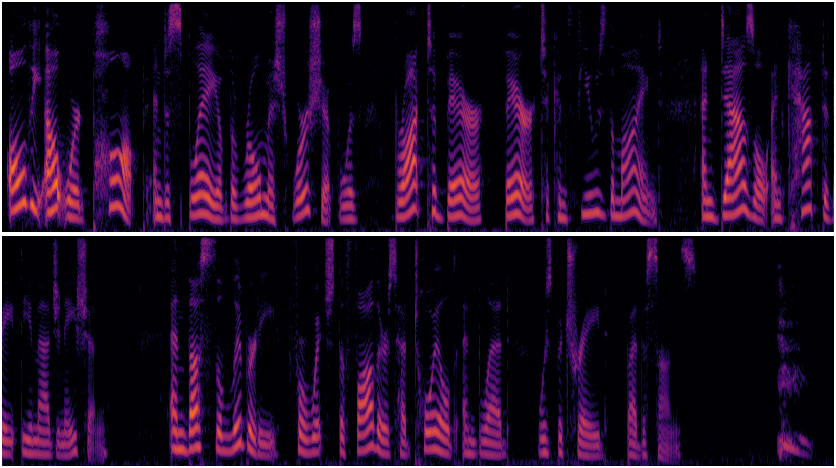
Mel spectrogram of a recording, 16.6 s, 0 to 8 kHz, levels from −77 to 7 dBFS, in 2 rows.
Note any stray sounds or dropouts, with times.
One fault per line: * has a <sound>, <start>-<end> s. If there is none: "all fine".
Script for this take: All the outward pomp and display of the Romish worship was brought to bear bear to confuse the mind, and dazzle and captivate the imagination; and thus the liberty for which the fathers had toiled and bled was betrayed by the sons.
* has a throat clearing, 16.1-16.4 s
